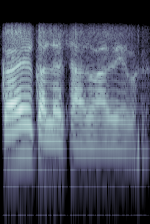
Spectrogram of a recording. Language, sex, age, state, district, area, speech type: Gujarati, male, 30-45, Gujarat, Aravalli, urban, conversation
